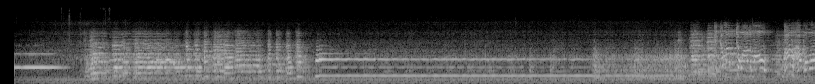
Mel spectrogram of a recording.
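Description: Cartoon soundtrack music coming from a television's speaker. A busy passage gives way to one long held note for about six seconds, and quicker sliding sounds come in near the end.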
